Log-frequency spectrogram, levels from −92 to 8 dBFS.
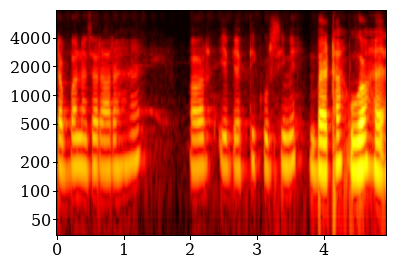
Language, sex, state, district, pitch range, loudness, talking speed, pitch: Chhattisgarhi, male, Chhattisgarh, Raigarh, 175-190 Hz, -23 LUFS, 160 wpm, 180 Hz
